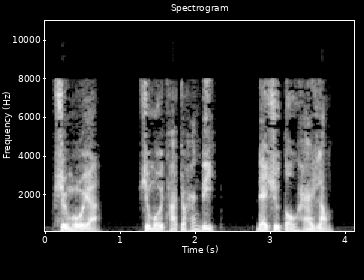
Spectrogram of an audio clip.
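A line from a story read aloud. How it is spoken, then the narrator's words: Smiling. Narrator (Vietnamese): Mai Kiếm Hòa mỉm cười bảo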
